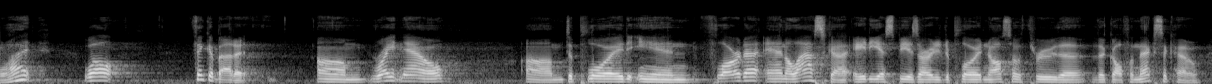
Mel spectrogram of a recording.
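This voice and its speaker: A man speaking as a conference presenter, giving an informal technical talk in a conversational, halting way with many ums and asides. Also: mid-range voice. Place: large conference hall, addressing an audience. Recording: reverberant hall recording.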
